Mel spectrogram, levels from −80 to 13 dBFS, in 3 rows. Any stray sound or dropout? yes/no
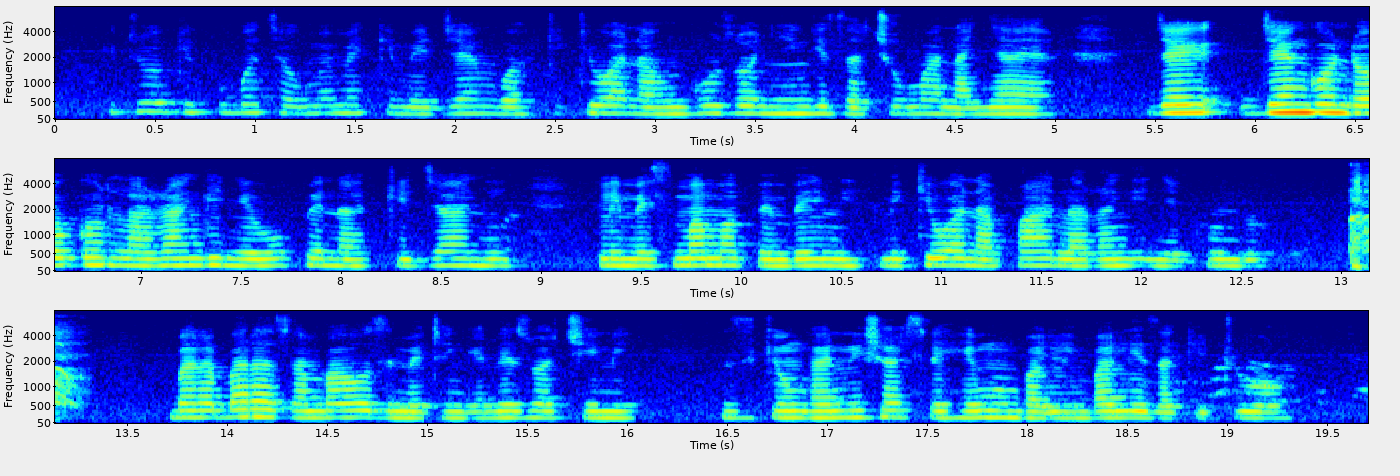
yes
